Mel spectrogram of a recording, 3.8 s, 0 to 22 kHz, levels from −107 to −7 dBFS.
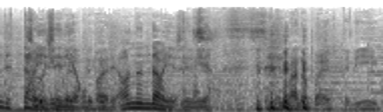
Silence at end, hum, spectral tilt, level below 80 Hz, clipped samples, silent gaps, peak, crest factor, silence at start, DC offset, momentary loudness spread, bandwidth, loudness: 0 s; none; -6 dB/octave; -48 dBFS; under 0.1%; none; -2 dBFS; 20 dB; 0 s; under 0.1%; 15 LU; 15.5 kHz; -23 LUFS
